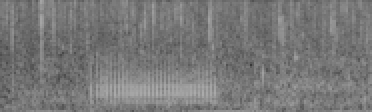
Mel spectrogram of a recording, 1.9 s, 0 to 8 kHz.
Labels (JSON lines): {"label": "biophony, croak", "recorder": "SoundTrap 500"}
